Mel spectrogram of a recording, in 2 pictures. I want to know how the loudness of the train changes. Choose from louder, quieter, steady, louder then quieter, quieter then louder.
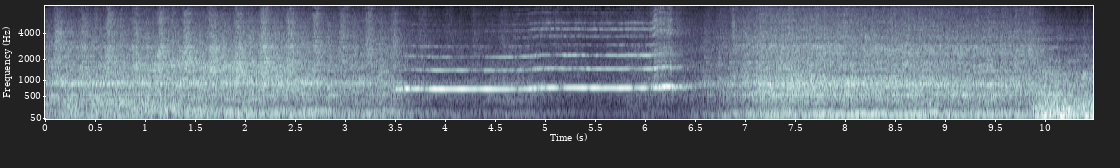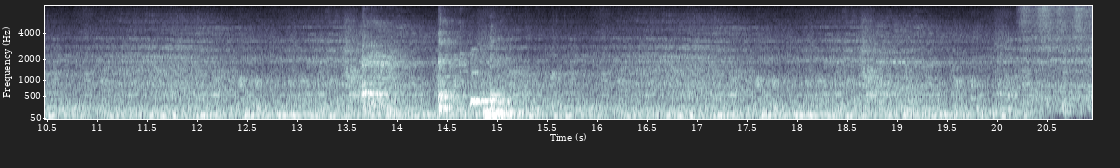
steady.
